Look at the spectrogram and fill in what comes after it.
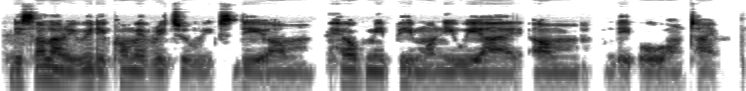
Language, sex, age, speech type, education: Nigerian Pidgin, male, 30-45, spontaneous, tertiary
